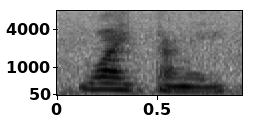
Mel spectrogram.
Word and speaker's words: Waitangi: Because this A is always going to be the sound A, not E. Waitangi.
